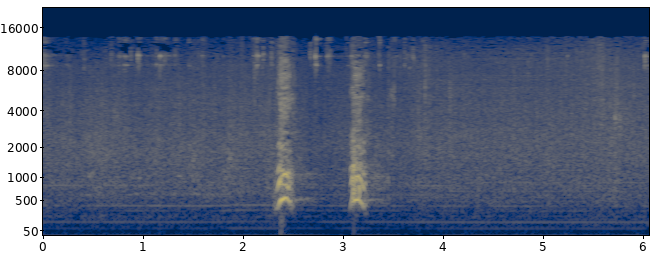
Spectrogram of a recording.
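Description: A dog barking twice in quick succession, over a steady low hum.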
